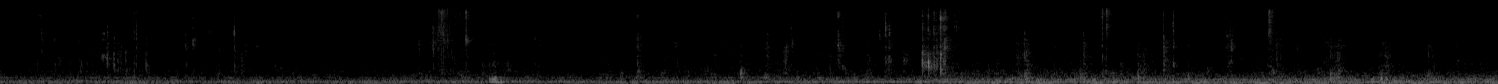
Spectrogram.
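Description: Chewing a mouthful of smash burger taco, with scattered crisp crunches from the fried tortilla shell.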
